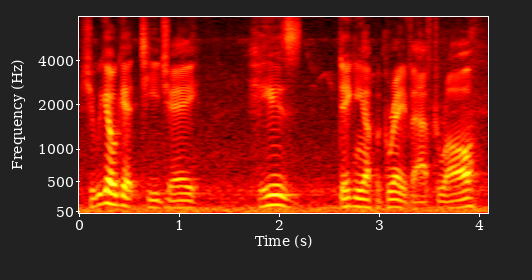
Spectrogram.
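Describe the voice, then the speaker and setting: A man playing a hesitant but principled screenwriter in a live radio play, speaking in a halting, earnest way. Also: mid-range voice, lightly acted. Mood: hesitant, subdued. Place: live radio show in a park. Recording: live stage recording with background noise.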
